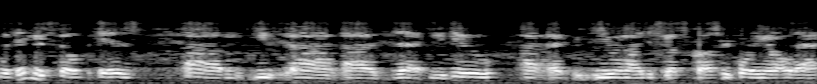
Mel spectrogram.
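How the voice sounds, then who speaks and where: A man speaks in a medium-pitched voice. Noticeable background noise sits behind him. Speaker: person reporting a crime to social services. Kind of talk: meeting with social workers. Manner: halting, many fillers; gets loud when excited.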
